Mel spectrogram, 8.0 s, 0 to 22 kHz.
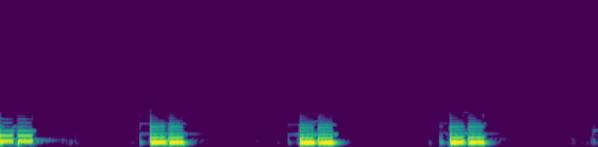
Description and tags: Dark loops 100 bass wet version 2 60 bpm
This sound can be combined with other sounds in the pack. Otherwise, it is well usable up to 60 bpm.
60, 60bpm, bass, bpm, dark, loop, loops, piano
